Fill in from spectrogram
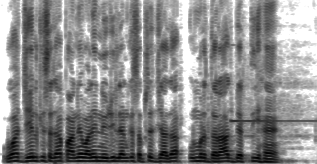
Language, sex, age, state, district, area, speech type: Hindi, male, 45-60, Uttar Pradesh, Bhadohi, urban, read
